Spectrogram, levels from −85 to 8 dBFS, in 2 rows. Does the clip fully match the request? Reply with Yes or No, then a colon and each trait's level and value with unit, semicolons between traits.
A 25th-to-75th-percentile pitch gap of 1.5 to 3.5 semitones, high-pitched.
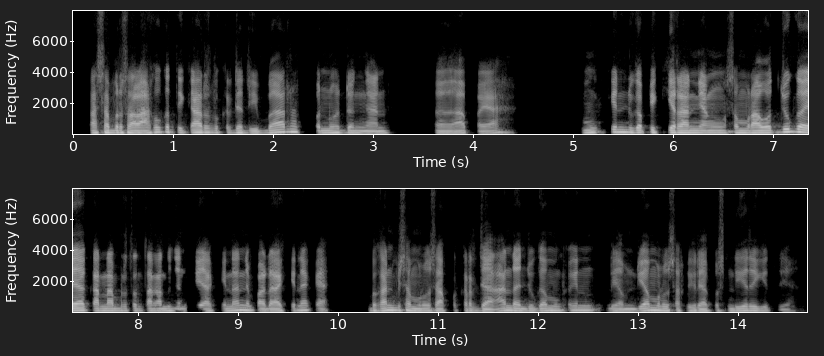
No: average, 2.8 semitones; low, 125 Hz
